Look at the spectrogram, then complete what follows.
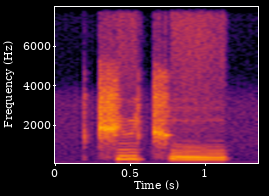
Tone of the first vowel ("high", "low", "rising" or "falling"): high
